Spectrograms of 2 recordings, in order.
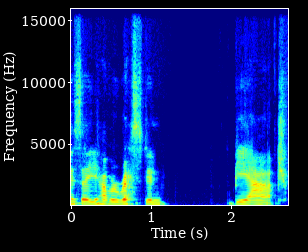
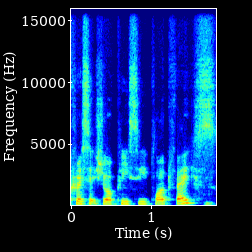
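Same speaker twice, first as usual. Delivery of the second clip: ordinary delivery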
